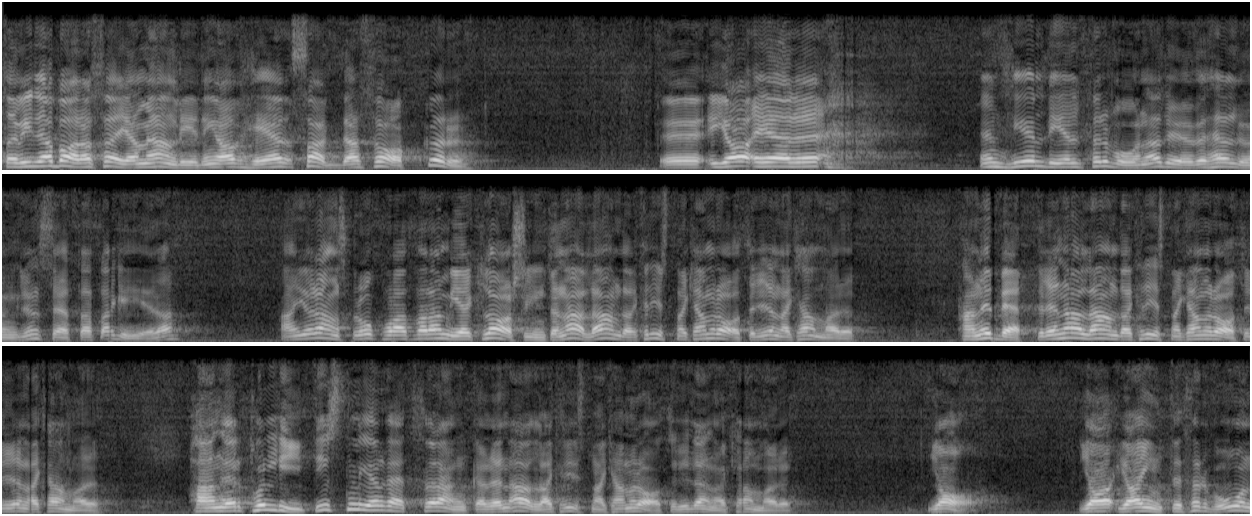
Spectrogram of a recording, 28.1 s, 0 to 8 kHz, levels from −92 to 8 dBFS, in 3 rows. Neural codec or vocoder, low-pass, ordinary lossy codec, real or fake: codec, 44.1 kHz, 7.8 kbps, Pupu-Codec; 7.2 kHz; none; fake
